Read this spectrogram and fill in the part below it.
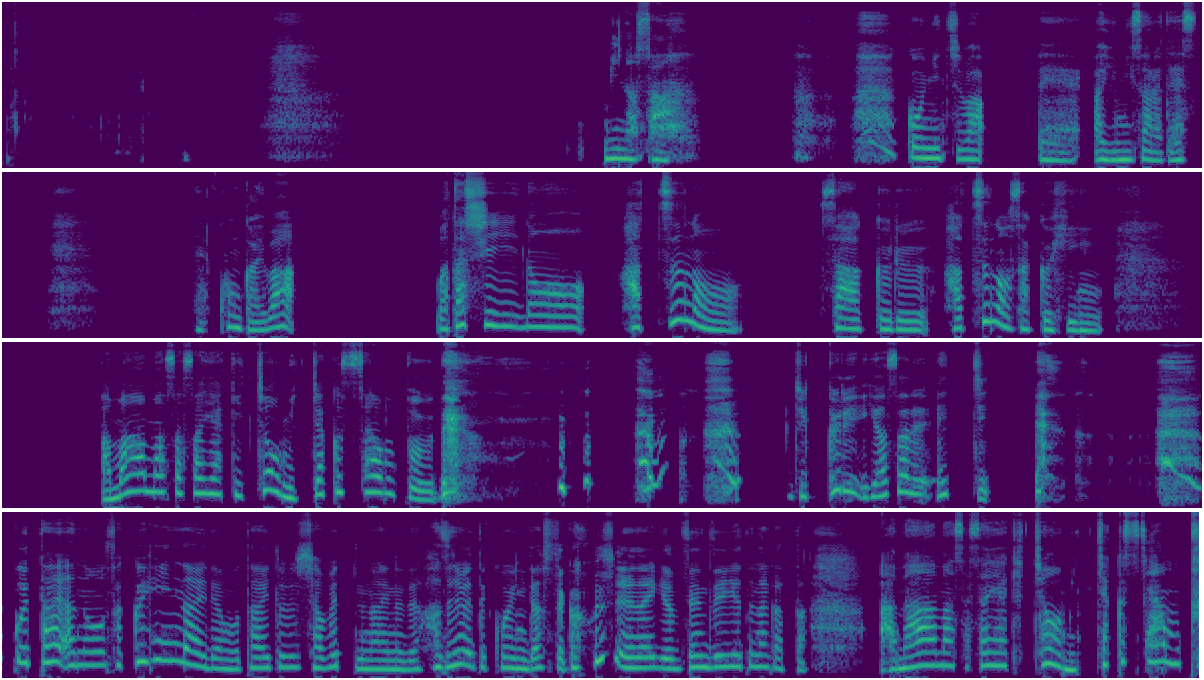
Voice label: フリートーク; キャスとフリートーク

